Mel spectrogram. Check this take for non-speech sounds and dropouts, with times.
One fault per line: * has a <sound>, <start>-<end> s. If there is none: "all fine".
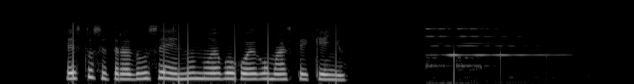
* has a laugh, 4.3-5.8 s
